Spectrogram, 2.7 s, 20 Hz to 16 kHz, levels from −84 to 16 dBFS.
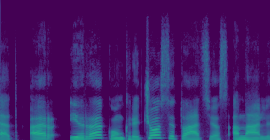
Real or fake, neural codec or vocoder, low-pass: fake; autoencoder, 48 kHz, 32 numbers a frame, DAC-VAE, trained on Japanese speech; 14.4 kHz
